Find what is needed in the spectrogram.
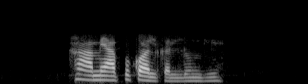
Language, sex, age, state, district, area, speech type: Hindi, female, 18-30, Madhya Pradesh, Hoshangabad, rural, conversation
